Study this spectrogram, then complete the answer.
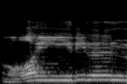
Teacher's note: Sehingga belum cukup kalau kita baca ghairil belum cukup, karena apa? Sifat isti'la huruf ghain harus melahirkan mustahak pada sifat tafkhim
